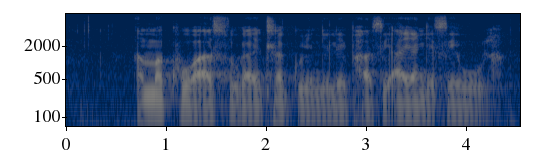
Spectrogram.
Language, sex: South Ndebele, male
